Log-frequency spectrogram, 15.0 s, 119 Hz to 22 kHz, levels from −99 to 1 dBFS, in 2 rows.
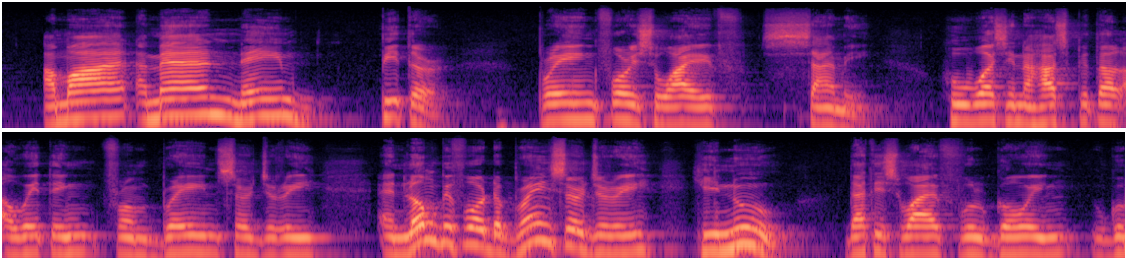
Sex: male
